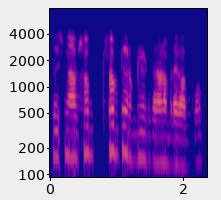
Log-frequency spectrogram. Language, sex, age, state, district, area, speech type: Hindi, male, 45-60, Rajasthan, Jodhpur, urban, conversation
